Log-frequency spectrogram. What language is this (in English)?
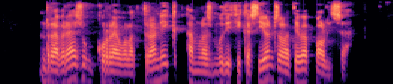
Catalan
